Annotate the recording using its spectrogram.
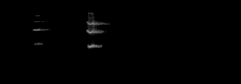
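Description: Two short, high-pitched squeaks of writing on a board, the second louder.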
